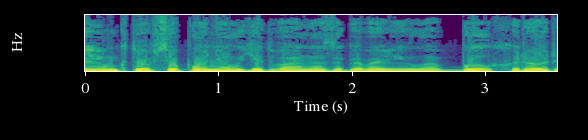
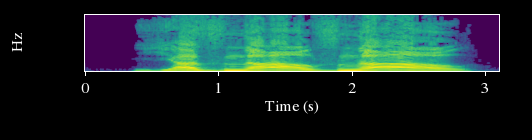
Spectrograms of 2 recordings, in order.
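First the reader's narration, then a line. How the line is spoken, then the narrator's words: Shouted. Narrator (Russian): Закричал он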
